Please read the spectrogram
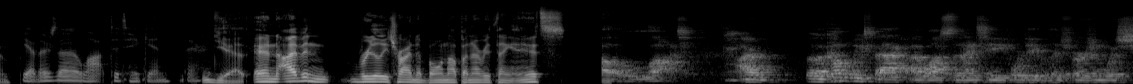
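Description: From 6.13 s to the end the speech suddenly turns roomy and hollow, a few dB quieter, with more background noise, likely a switch to a distant microphone.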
